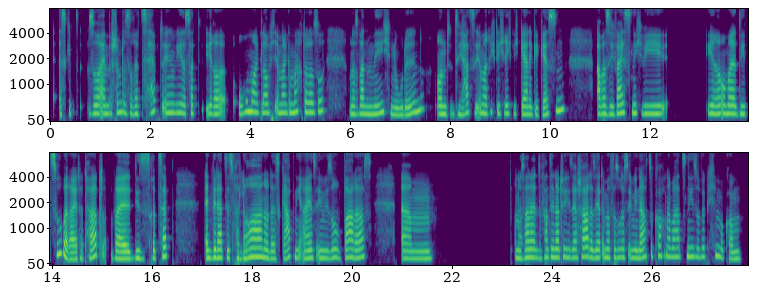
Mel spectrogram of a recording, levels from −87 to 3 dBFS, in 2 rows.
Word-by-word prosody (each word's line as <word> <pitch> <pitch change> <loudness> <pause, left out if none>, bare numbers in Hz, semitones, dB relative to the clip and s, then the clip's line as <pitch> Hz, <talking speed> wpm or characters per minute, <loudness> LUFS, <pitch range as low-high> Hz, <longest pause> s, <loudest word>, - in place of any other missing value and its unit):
Es 195 -4 -3
gibt 245 +7 -9 0.2
so 220 +2 0
ein 215 -1 +1
bestimmtes 220 -1 -2
Rezept 215 +6 -4
irgendwie, 240 0 -1
das 220 -1 -2
hat 225 0 -4
ihre 210 +5 0 0.2
Oma, 265 +2 +2
glaube 240 -1 -2
ich, - - -8
immer 240 0 0
gemacht 250 +4 0
oder 255 -1 +2
so 275 +3 -2 0.5
und 215 - -4
das 205 0 -2
waren 205 -2 +2
Milchnudeln 210 - 0 0.2
und 210 -1 +1
die 190 -2 -2
hat 235 +3 -2
sie - - -4
immer 225 -2 0
richtig, 225 -4 -7
richtig 220 -1 -5
gerne 200 -1 +1
gegessen, 210 - 0 0.6
aber 215 +1 +2
sie 205 0 -1
weiß 235 +3 +2
nicht, 230 0 -1
wie 215 - 0 0.8
ihre 220 -1 +1
Oma 220 -1 +3
die 205 0 -3
zubereitet 195 - +3
hat, 245 +8 +2
weil 185 -1 +5
dieses 195 -1 -1
Rezept 245 +5 +1 0.6
entweder 205 +1 +5
hat 215 0 +1
sie's 205 -2 0
verloren 230 +5 +4
oder 200 -3 +1
es 190 - -6
gab 225 +5 -2
nie 215 - -1
eins, 205 +1 +1
irgendwie 205 0 -1
so 210 0 -2
war 225 +2 +4
das. 220 +4 0 0.6
Ähm. 195 0 -1 1.6
Und 205 - 0
das 200 0 -1
war 220 +1 +4
da 205 -1 -6
fand 225 +2 -3
sie 230 - +2
natürlich 225 0 0
sehr 220 0 -1
schade. 235 0 +3
Sie 210 - +1
hat 215 - -1
immer 220 0 +1
versucht, 220 +1 -4
das 220 - -3
irgendwie 210 0 -1
nachzukochen, 250 +5 -2
aber 235 -1 0
hat's 235 0 -5
nie 245 -1 +1
so 235 -1 -5
wirklich 240 0 -7
hinbekommen. 195 -7 -3
215 Hz, 170 wpm, -20 LUFS, 205-240 Hz, 1.6 s, weil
